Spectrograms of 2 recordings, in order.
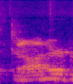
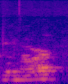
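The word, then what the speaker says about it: Donnard: all right thank you it's it's donard not Berard donard I need to apologize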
